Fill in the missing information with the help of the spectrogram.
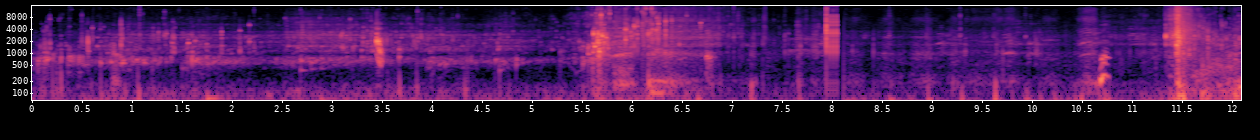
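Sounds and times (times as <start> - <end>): water splash: 11.4 - 12.0.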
